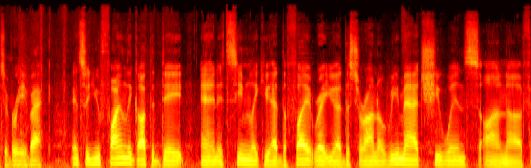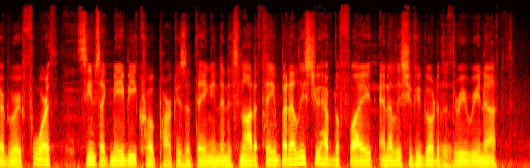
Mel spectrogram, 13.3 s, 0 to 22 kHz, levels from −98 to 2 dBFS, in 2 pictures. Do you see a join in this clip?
yes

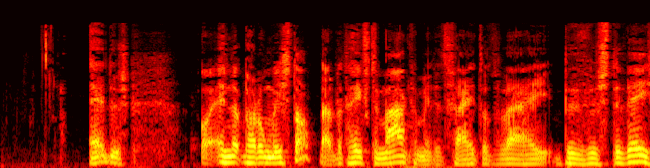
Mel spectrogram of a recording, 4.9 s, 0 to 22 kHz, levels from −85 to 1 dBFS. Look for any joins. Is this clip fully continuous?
no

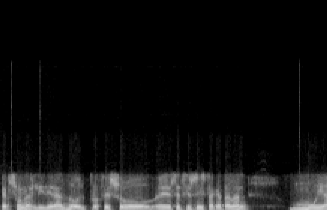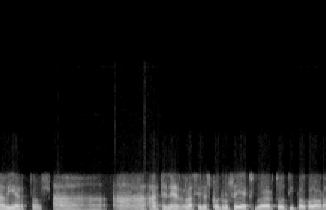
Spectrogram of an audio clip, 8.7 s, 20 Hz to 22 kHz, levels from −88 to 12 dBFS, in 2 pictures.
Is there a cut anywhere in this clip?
yes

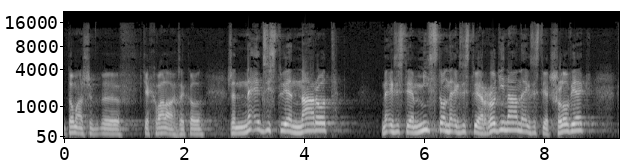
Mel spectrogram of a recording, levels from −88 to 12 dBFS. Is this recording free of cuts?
yes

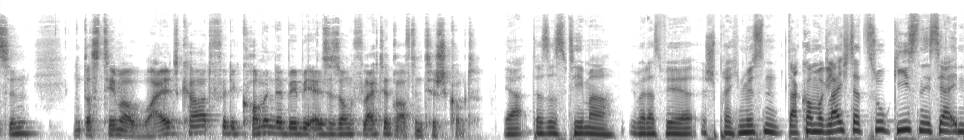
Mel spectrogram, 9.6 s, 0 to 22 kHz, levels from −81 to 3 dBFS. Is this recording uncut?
no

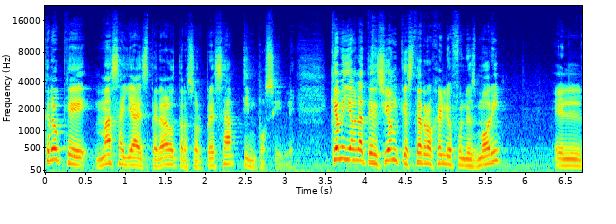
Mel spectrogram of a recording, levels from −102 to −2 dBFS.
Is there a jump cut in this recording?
yes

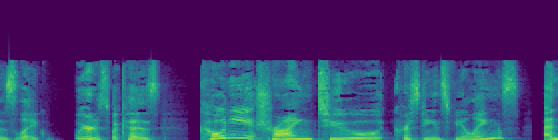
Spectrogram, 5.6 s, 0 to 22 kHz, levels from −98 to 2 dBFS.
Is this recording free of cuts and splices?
no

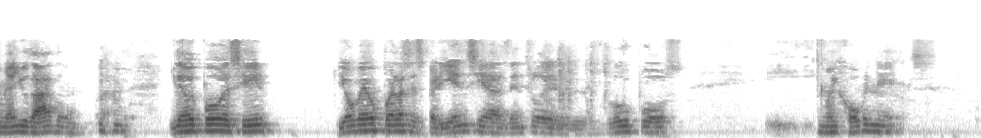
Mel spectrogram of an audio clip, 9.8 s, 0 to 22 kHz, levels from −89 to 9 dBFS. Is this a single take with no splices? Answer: no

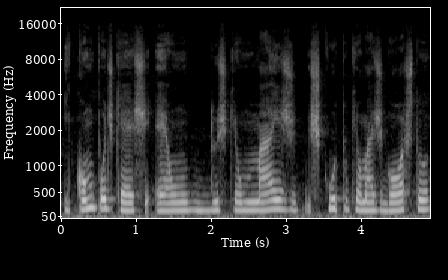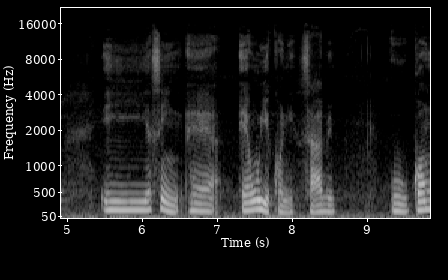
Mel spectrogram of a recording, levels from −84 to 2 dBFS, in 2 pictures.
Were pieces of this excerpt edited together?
no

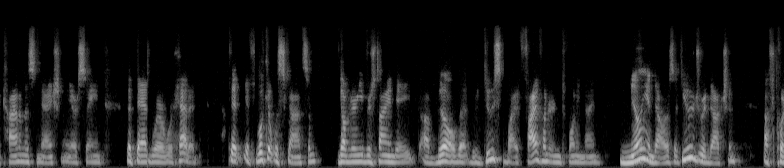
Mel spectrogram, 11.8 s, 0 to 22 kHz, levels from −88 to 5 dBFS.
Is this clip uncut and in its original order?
no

